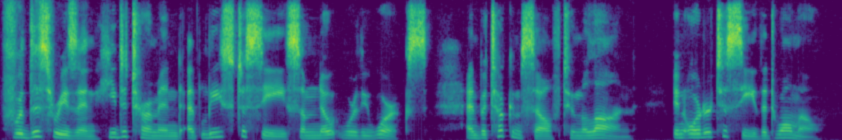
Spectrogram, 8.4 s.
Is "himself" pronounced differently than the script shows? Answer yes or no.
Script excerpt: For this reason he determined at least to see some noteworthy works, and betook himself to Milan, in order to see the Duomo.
no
